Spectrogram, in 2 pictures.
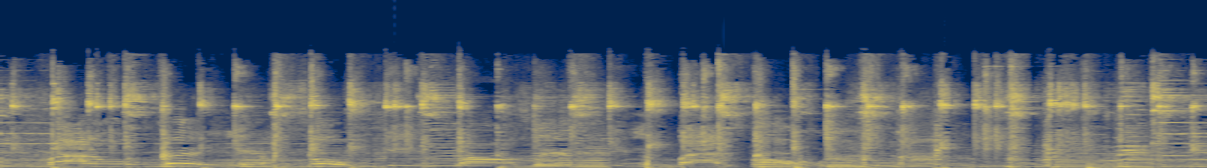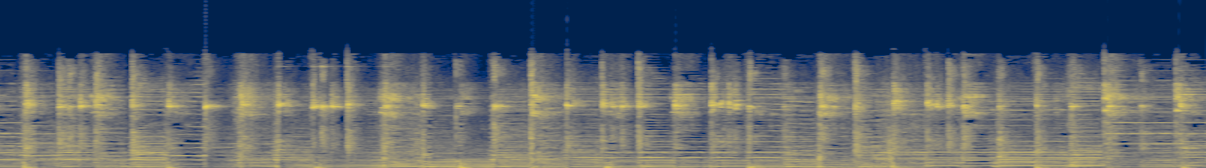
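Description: Background music: a song with a fast, steady shaker-like beat and plucked guitar, with a melody line that bends in pitch during the first few seconds.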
